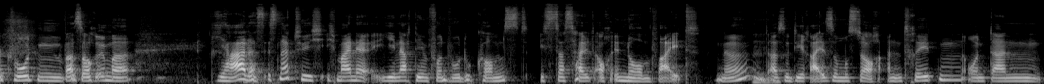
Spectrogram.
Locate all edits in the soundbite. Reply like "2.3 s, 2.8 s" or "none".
none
